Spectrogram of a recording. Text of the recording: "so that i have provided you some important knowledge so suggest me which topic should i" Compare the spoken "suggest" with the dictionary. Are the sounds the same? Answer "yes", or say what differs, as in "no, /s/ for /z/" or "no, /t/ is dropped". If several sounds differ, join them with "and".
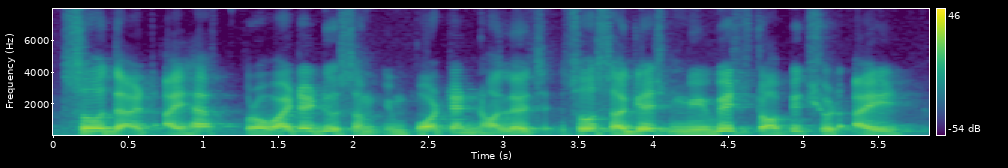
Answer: no, /dʒ/ is dropped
